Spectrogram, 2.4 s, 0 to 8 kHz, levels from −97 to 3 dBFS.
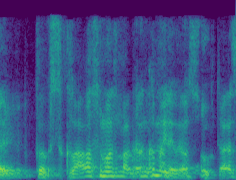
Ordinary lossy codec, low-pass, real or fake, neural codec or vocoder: MP3, 64 kbps; 7.2 kHz; fake; codec, 24 kHz, 1.5 kbps, HILCodec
